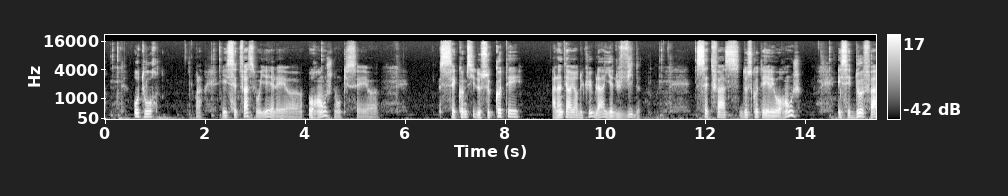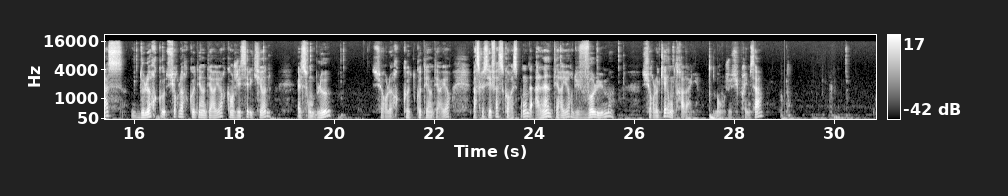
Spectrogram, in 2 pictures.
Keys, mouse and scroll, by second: 0.0 click, 2.1 click, 2.8-4.2 alt+drag, 11.0 alt+click, 12.4 click, 13.1-14.4 alt+drag, 14.9 middle click, 15.2 middle drag, 15.9 click, 16.5-18.5 alt+drag, 19.4 click, 20.1-22.7 alt+drag, 23.1-23.6 scroll down 2, 23.8 scroll up 1, 24.0 scroll down 1, 24.1 middle click, 24.4-24.9 alt+middle drag, 25.2 alt+click, 26.6 click, 30.1-30.8 alt+middle drag.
